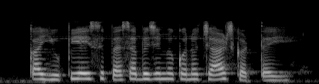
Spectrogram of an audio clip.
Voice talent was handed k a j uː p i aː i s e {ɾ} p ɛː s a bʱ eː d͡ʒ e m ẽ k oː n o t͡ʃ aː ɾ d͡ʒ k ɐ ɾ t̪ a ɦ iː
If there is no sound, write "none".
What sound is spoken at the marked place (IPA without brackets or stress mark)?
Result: none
